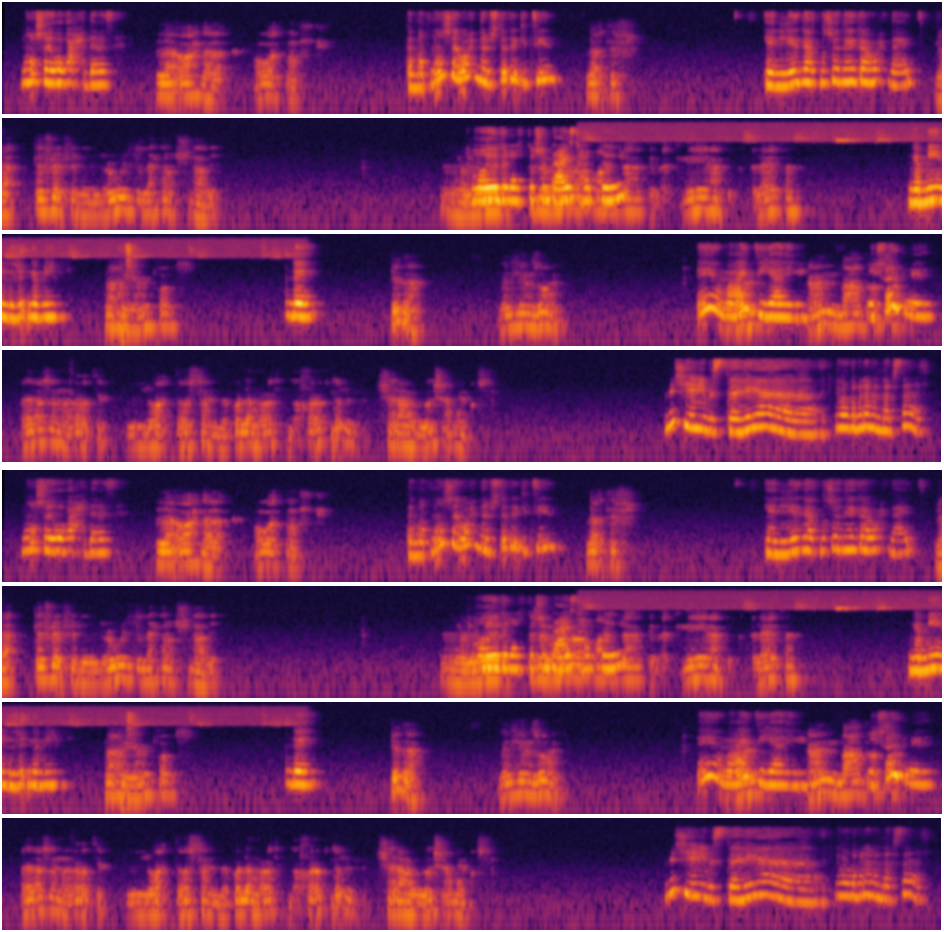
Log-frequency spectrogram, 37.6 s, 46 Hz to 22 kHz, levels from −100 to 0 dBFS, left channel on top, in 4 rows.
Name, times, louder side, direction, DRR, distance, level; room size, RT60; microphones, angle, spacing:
voice 1, 0.2-1.1 4.0-5.5 7.6-9.1 14.1-15.6 18.5-19.4 21.6-21.9 25.7-26.9 27.4-28.1 34.8-37.4, left 4 dB, 35° left, 0.3 m, -25 dB
voice 2, 1.5-3.2 5.8-6.3 9.3-11.5 13.8-16.6 16.9-17.4 19.8-20.7 22.7-23.0 23.7-24.4 26.1-26.5 26.8-27.7 28.4-33.1, right 1 dB, 20° right, 0.6 m, -34 dB
sound 1, 15.1-21.8, left 1 dB, 15° left, 0.7 m, -41 dB
2.7 x 2.5 x 3.4 m
head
